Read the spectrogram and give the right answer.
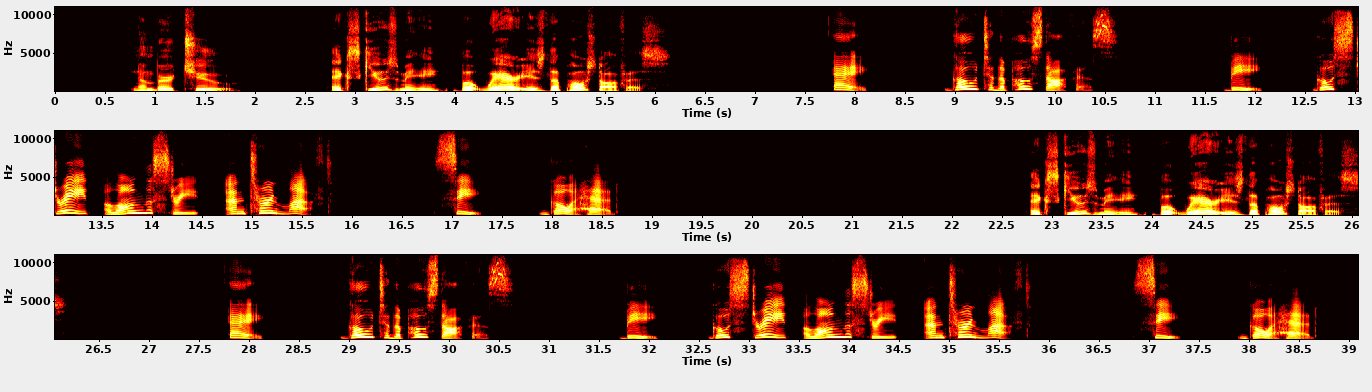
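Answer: B: Go straight along the street and turn left.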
